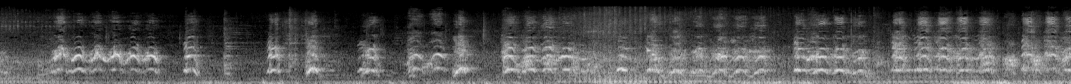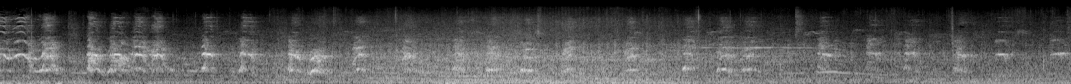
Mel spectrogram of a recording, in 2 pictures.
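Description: A dog barking over and over in quick runs of barks, thinning out near the end.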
